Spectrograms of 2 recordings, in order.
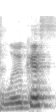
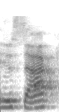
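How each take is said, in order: First: The name ends with a 'kus' sound. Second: The name ends with a 'sack' sound. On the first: The speaker calls it wrong. "he says Lucas" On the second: The speaker calls it right. "This guy doesn't say Lusac"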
